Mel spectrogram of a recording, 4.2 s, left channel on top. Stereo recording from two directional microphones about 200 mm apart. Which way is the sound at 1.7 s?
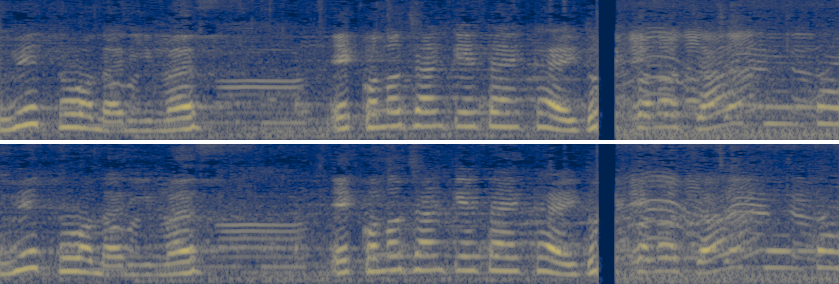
40° right (ahead or behind).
